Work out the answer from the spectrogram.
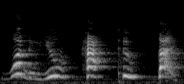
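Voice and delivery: slow, high, word by word; deliberate spaced-out challenge; confrontational challenge. Acted. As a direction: separate every word as a dare. Challenge repeated with slow emphasis.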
